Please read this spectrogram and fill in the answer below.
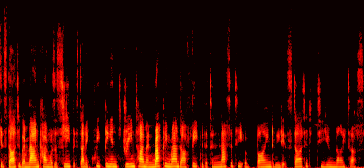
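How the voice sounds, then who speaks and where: A woman's fairly high, bright, sharp voice in a flat monotone, with big swings in loudness. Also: fairly quick pace, hardly any pauses, dry sound with no echo. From Ireland. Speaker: spoken word poet. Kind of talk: spoken word poetry performance. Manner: rhythmic. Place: open country.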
